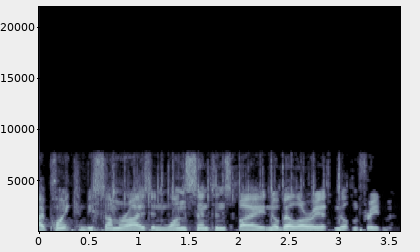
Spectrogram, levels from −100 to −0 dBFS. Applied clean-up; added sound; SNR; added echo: classical method spectral subtraction.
